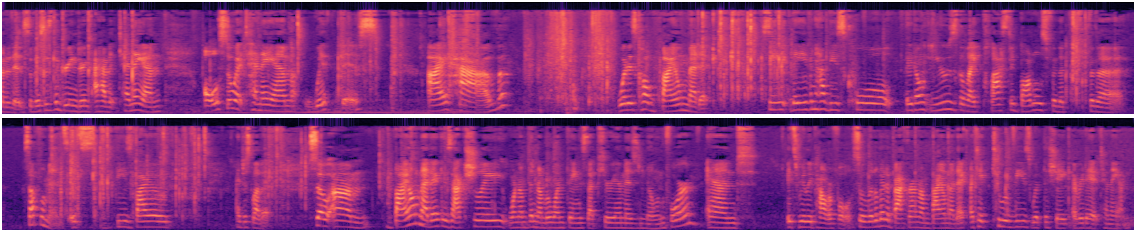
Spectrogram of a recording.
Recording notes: This episode is audio from an IG Live.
